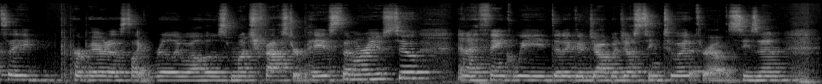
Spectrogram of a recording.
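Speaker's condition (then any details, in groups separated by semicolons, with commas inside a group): No condition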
